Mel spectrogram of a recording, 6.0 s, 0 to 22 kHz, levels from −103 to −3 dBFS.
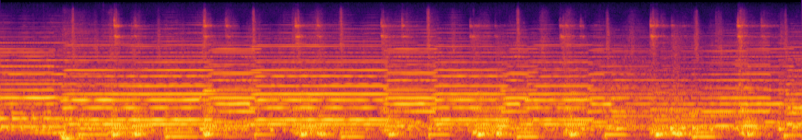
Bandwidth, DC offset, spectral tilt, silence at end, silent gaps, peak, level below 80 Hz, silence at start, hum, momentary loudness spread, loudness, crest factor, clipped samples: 16 kHz; under 0.1%; -5.5 dB/octave; 0 s; none; -2 dBFS; -34 dBFS; 0 s; none; 4 LU; -15 LUFS; 14 dB; under 0.1%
